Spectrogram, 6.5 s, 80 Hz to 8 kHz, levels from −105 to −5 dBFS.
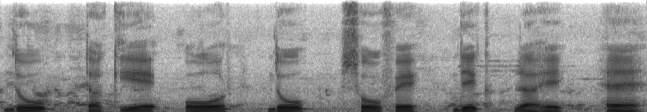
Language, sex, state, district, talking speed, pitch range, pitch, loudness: Hindi, female, Madhya Pradesh, Dhar, 75 wpm, 95-105 Hz, 100 Hz, -17 LUFS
